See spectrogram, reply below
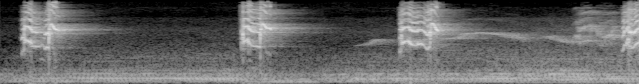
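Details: Lovebird, a recording meant as a lure for young birds: harsh, high squawking bursts repeated roughly every second, with a thin wavering whistle between two calls over a soft low background hum.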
